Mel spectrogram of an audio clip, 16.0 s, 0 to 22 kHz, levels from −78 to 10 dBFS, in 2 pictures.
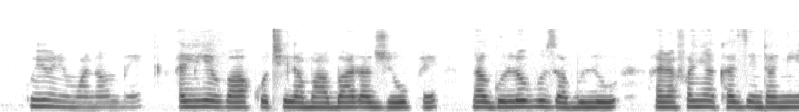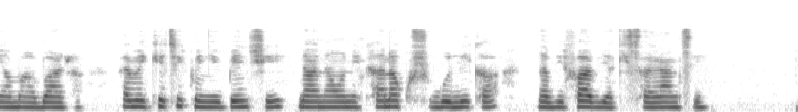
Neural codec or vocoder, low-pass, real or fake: autoencoder, 48 kHz, 128 numbers a frame, DAC-VAE, trained on Japanese speech; 7.2 kHz; fake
